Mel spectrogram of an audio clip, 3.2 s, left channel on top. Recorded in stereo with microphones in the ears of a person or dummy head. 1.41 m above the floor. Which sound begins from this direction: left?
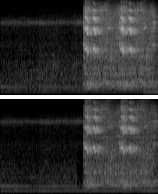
An alarm, at 1.6 s.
